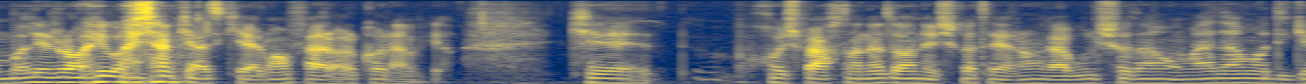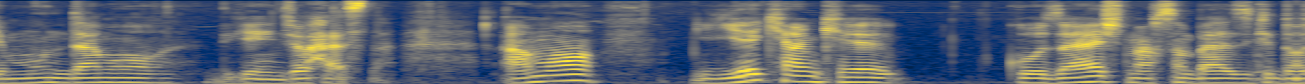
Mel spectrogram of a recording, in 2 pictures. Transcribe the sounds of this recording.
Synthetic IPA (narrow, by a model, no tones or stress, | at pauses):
ombɒːleɾɒːɦiːbɒːʃæmcʰeæz̥cʰe̞ɾmɒnfæɾɒ̰ɾkʰonæ̰mbḭɒ | cʰe̞ | xo̞ʃbæxt̪ɒːned̪ɒːne̞ʃɡ̥ɒːt̪ʰe̞hɾɒːnɢæbuːlʃo̞d̪æmumæd̪æmod̪iɟe̞mund̪æmod̪iɟeind͡ʒɒːhæ̰st̪æm | ʔæmːɒː | jecʰæmcʰe̞ | ɡ̥ozæʃt̪mæxsu̥sænbæːd̪ziːŋcʰed̪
